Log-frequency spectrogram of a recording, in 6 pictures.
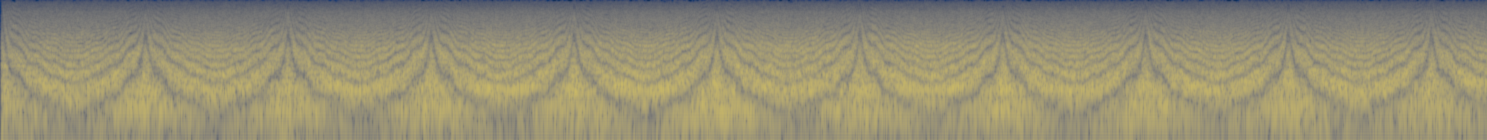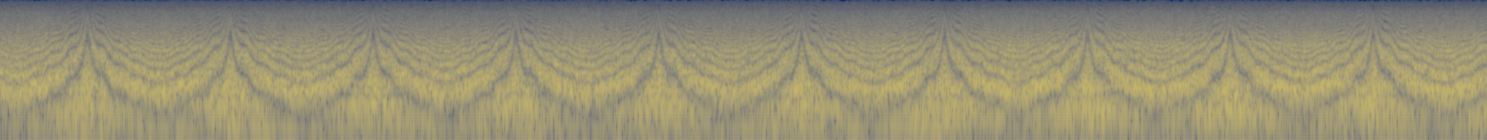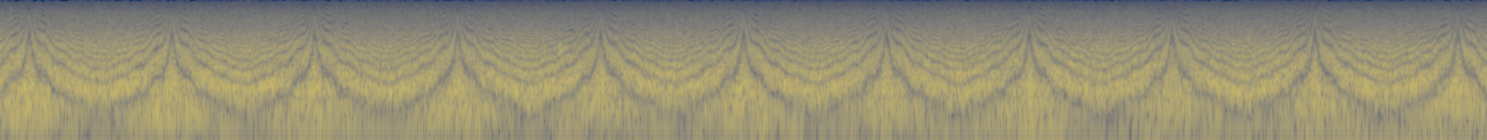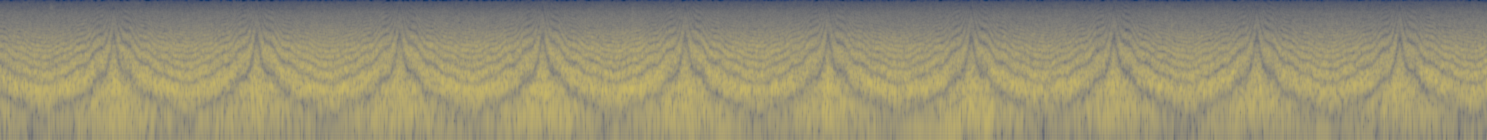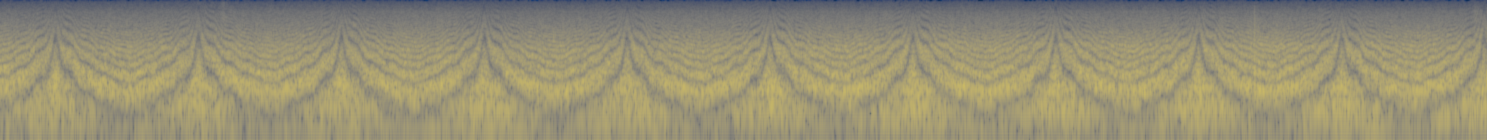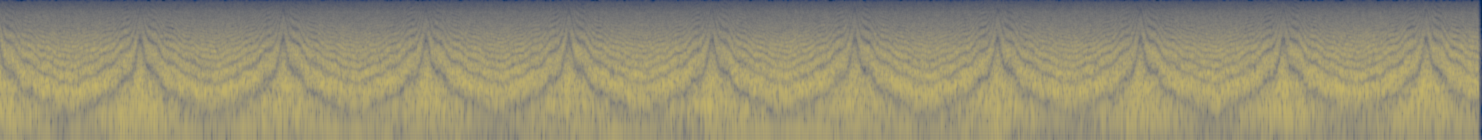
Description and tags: wooshing vortex
a sound I recorded which sounds like a vortex
Vortex, wind, wooshing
